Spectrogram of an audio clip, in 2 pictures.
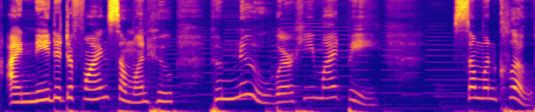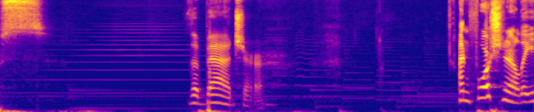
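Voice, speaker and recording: A woman playing a tough, wry private detective in a noir radio play, with a halting delivery. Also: on the high side. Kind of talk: noir radio play acting, first-person narration. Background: music behind the voice.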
